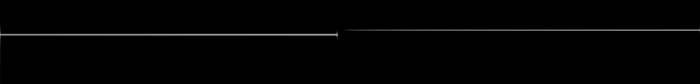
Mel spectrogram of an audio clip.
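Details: Tinnitus pitch-matching test using pure sine-wave tones stepping from 200 Hz to 14000 Hz, for matching tinnitus frequency.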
